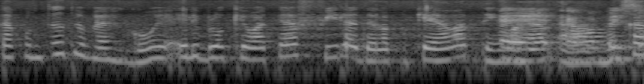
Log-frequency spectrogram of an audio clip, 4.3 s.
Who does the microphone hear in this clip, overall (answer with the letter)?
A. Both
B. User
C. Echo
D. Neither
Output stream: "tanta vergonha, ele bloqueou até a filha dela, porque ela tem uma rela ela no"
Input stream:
A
